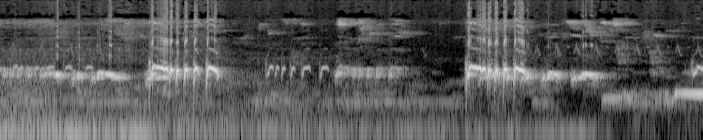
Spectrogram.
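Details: Zebra dove lure song from a local strain, played to rouse lazy doves: alternating loud staccato coo bursts and softer rolled trills, about three notes per second, over a low hum.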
